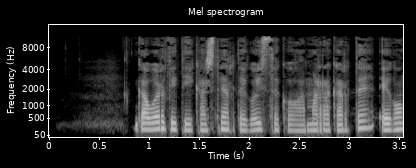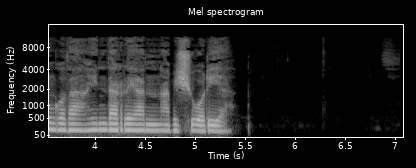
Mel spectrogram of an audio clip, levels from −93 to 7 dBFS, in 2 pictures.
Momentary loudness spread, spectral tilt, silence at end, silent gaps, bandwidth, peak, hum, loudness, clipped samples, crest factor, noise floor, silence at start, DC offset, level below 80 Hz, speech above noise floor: 5 LU; -4.5 dB/octave; 1.7 s; none; 11.5 kHz; -8 dBFS; none; -26 LUFS; under 0.1%; 20 dB; -84 dBFS; 0.85 s; under 0.1%; -68 dBFS; 58 dB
